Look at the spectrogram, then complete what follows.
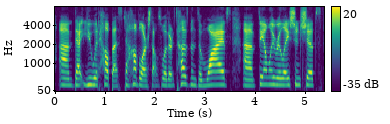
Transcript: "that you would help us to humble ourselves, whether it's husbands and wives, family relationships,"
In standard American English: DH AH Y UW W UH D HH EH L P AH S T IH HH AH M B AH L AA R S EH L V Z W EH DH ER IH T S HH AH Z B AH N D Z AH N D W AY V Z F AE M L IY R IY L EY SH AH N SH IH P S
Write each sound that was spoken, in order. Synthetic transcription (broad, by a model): DH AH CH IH W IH D HH EH L P AH S T IH HH AH M B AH AA R S EH L V Z W EH DH ER IH T S HH AH Z B AH N D Z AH N W AY V Z F AE M L IY R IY L EY SH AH N SH IH P S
